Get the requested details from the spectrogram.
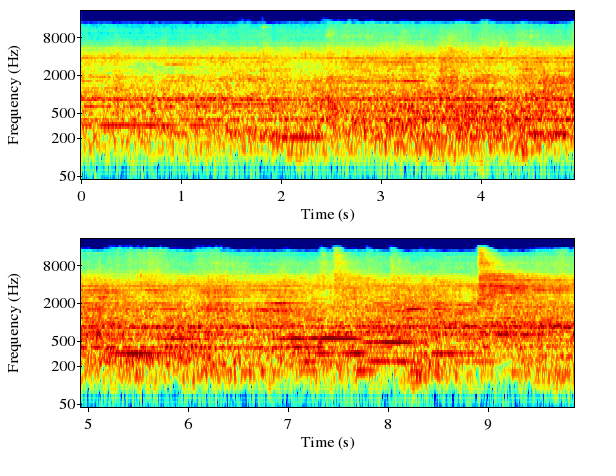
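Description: Metal chairs clatter and scrape across a wooden floor.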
